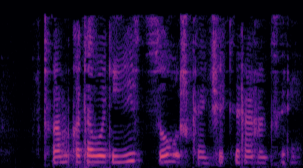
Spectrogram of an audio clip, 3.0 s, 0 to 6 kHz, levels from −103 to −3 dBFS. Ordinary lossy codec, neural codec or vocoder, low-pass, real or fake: MP3, 32 kbps; codec, 44.1 kHz, 1.7 kbps, Pupu-Codec; 5.4 kHz; fake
